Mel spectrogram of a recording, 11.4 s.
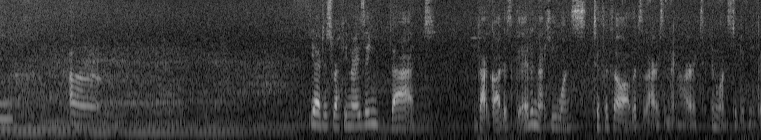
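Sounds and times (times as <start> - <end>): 
loud airplane flying overhead: 0.0 - 4.6
speech: 4.7 - 6.5, 7.1 - 11.4.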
